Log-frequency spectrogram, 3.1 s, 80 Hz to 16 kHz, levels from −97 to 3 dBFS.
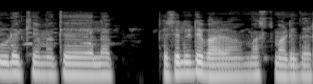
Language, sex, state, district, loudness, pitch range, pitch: Kannada, male, Karnataka, Bijapur, -24 LUFS, 140-155 Hz, 145 Hz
